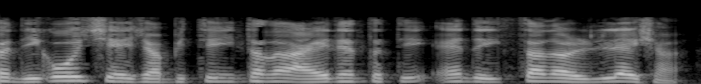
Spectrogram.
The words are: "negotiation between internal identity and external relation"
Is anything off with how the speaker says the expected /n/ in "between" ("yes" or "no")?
yes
